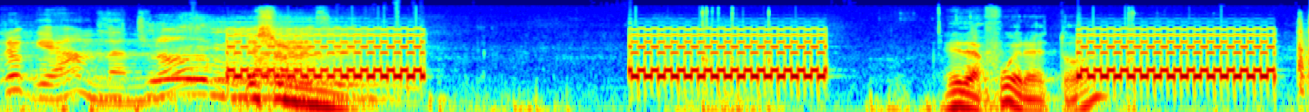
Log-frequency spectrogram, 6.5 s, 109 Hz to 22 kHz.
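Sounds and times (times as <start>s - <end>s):
speech: 0.0s - 2.0s, 4.7s - 5.6s
telephone ringing for an incoming call: 1.1s - 2.2s, 3.2s - 4.2s, 5.4s - 6.4s.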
